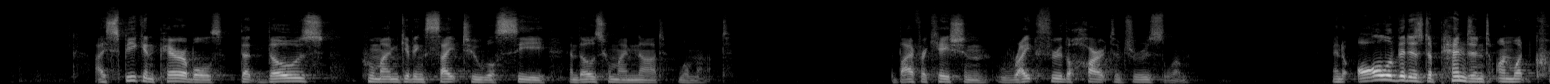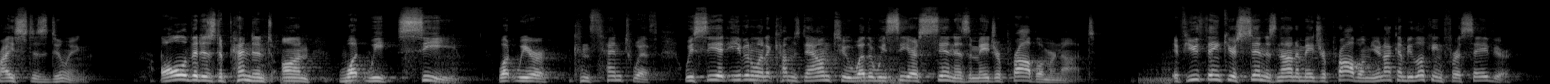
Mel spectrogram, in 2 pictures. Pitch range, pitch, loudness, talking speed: 120-180 Hz, 155 Hz, -27 LUFS, 180 wpm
